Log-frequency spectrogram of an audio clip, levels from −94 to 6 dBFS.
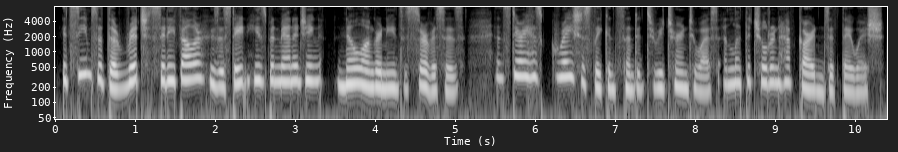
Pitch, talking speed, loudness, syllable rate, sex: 230 Hz, 210 wpm, -19 LUFS, 5.6 syllables/s, female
